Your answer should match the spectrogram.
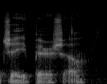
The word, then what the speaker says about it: Baruchel: I do like Jay Baruchel. Is that how we pronounce his name? Yeah. Baruchel? – Jay Baruchel.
